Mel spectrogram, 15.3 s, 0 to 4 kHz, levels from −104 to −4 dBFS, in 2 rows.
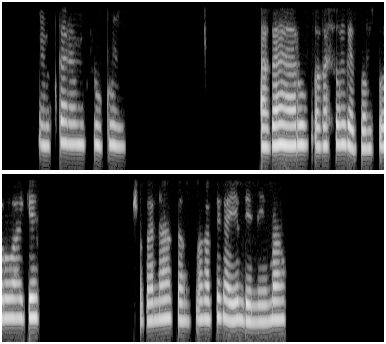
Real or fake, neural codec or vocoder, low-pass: fake; autoencoder, 48 kHz, 128 numbers a frame, DAC-VAE, trained on Japanese speech; 3.6 kHz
